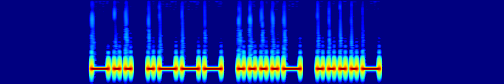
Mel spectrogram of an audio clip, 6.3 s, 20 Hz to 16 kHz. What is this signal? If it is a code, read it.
Morse code, heard as a keyed tone, about 17 wpm, 700 Hz. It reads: DJ44
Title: Four Challenging Letter-Number Combinations 17wpm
